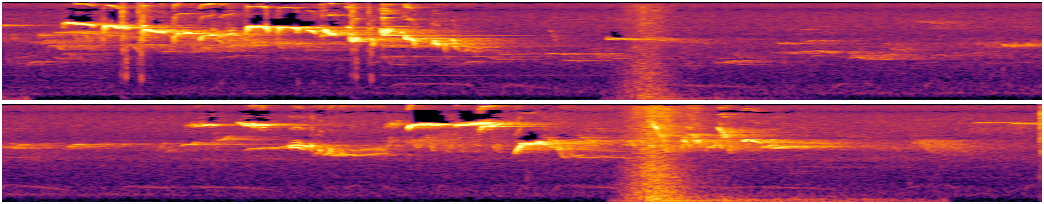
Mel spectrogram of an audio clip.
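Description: Birds chirping and twittering in quick, falling calls, busiest at the start and again in the second half. Two sudden loud bursts cut across them, one about three seconds in and a louder one a little past eight seconds.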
